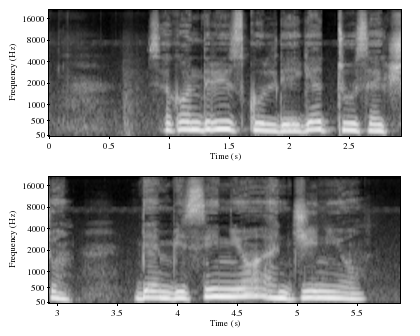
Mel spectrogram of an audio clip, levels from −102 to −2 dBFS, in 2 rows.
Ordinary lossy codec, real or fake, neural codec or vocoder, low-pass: none; real; none; none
